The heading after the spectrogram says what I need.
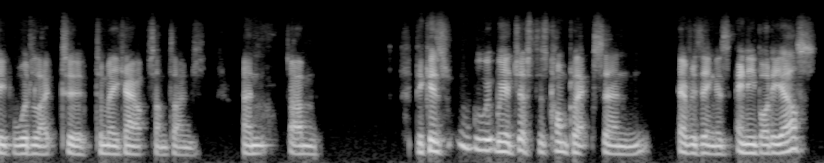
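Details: Adult British man who has stammered with blocks and has had some speech therapy; he says the stammer can come in when addressing an audience; stuttering.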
